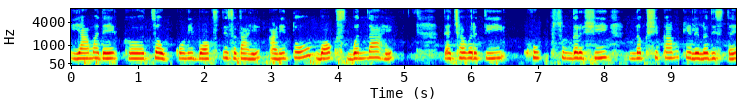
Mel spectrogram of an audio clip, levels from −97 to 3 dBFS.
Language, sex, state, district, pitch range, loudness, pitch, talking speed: Marathi, female, Maharashtra, Pune, 255-280 Hz, -17 LUFS, 260 Hz, 110 wpm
